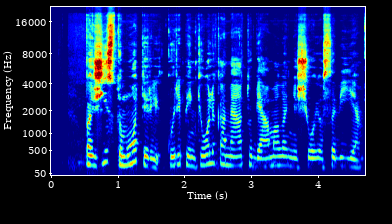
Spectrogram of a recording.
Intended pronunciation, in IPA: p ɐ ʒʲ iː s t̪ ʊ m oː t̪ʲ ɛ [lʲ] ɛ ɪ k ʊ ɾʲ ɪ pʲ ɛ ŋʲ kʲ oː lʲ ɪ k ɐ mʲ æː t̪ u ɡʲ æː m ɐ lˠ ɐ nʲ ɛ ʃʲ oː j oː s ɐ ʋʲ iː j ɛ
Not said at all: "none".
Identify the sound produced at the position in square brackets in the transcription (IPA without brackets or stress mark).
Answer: ɾʲ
